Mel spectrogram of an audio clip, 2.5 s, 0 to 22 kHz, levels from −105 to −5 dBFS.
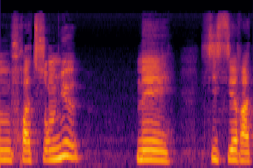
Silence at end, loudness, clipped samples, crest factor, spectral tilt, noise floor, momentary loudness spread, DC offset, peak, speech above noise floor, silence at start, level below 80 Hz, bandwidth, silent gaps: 0 s; -27 LUFS; under 0.1%; 16 dB; -4 dB/octave; -67 dBFS; 11 LU; under 0.1%; -10 dBFS; 41 dB; 0 s; -82 dBFS; 15.5 kHz; none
